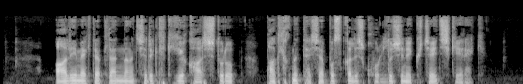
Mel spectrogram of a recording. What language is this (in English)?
Uyghur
